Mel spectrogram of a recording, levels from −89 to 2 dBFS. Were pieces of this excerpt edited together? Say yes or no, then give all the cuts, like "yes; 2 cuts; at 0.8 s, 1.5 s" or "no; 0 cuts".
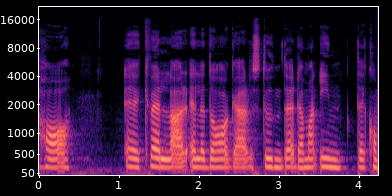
no; 0 cuts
